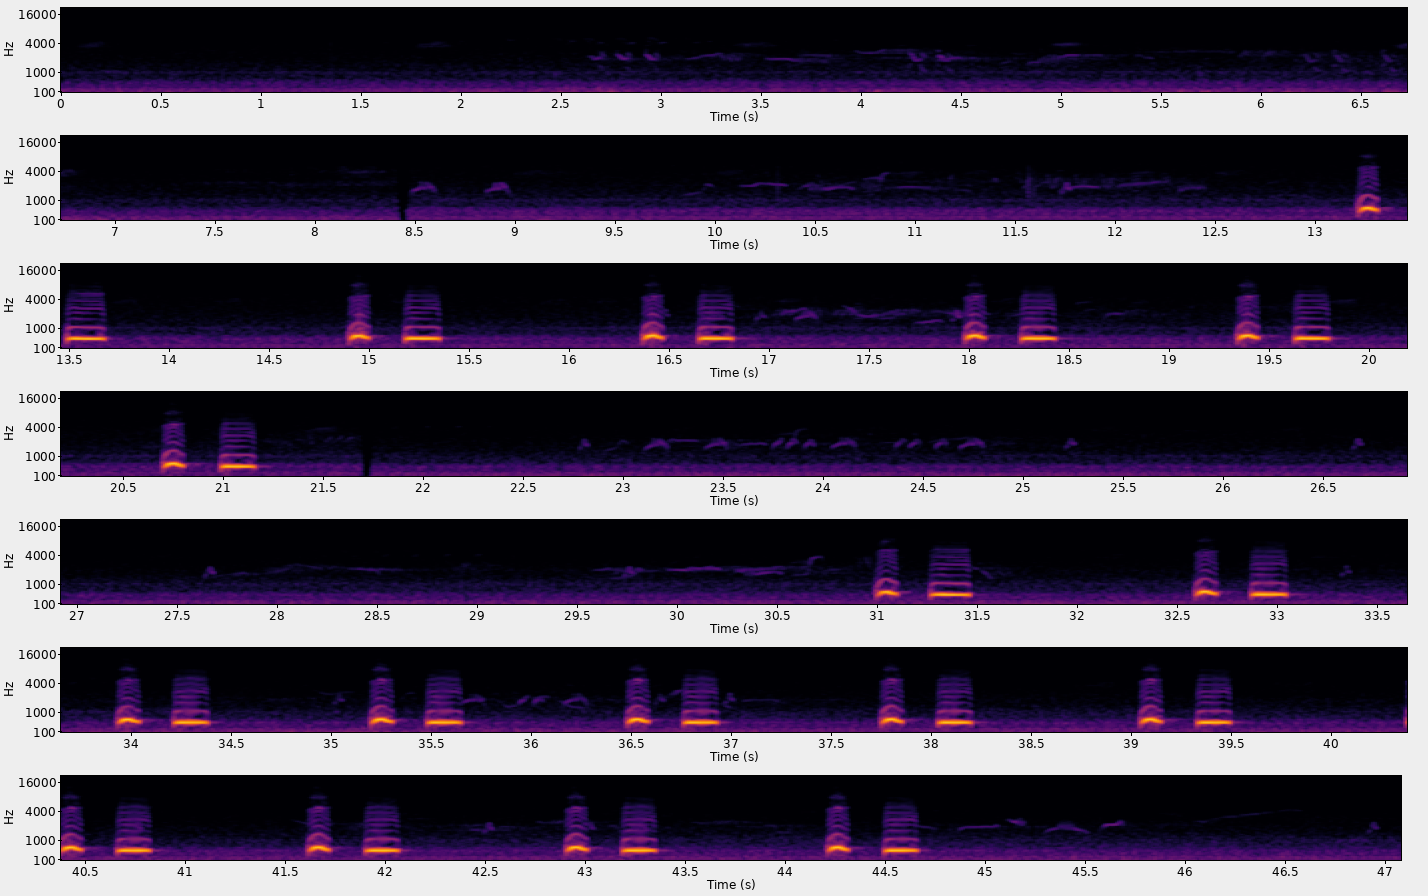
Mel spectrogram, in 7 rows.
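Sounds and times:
cuckoo calling: 0:13.2 - 0:13.8, 0:14.9 - 0:15.5, 0:16.4 - 0:20.0, 0:20.7 - 0:21.4, 0:29.6 - 0:31.7, 0:32.6 - 0:38.4, 0:39.0 - 0:39.7, 0:40.4 - 0:47.0.

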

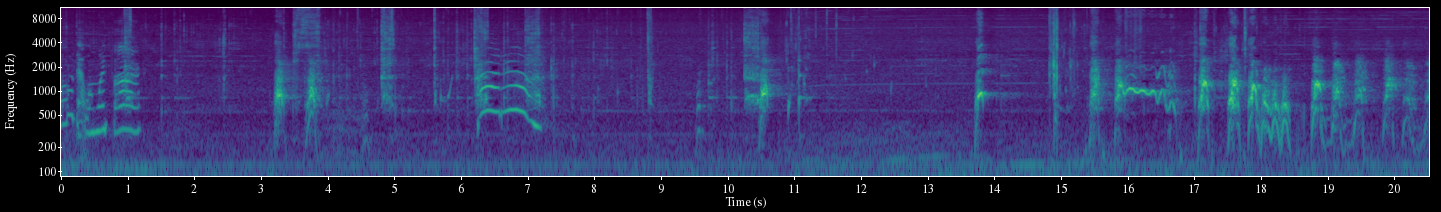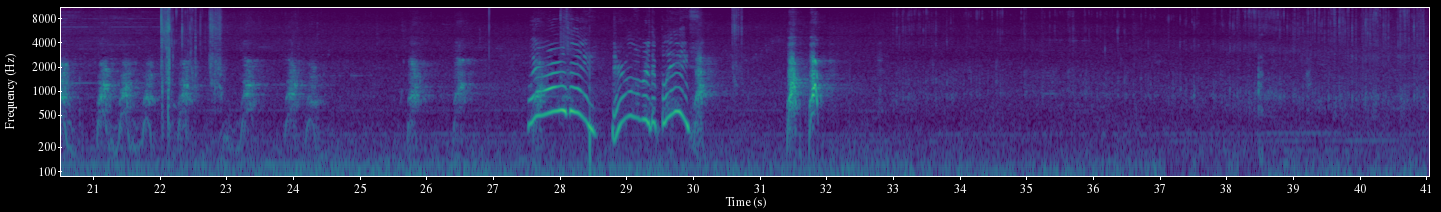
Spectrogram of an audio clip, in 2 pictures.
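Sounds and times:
dog barking: 0:13.8 - 0:14.0, 0:15.4 - 0:22.0, 0:23.2 - 0:24.5, 0:25.8 - 0:26.7, 0:31.4 - 0:32.2
dog whining: 0:15.5 - 0:16.9.

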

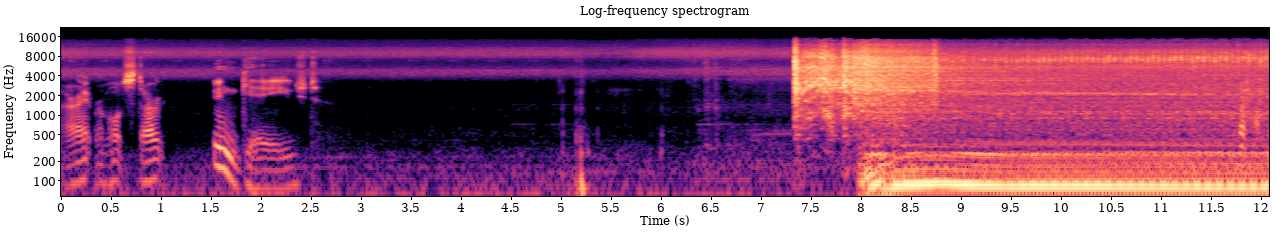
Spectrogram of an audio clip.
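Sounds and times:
car engine idling: 0:06.4 - 0:12.0
starter motor cranking: 0:07.3 - 0:09.0.

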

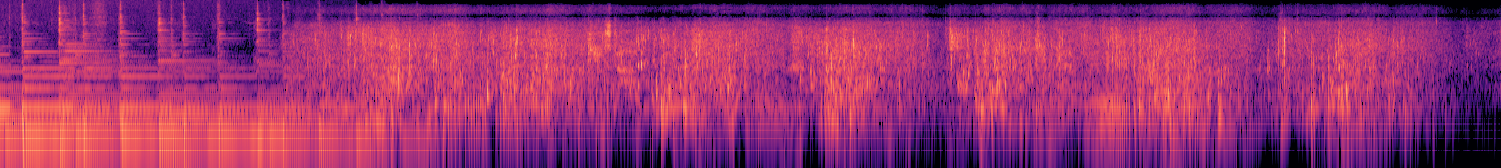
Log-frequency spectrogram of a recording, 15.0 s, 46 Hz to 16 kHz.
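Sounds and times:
water splashing around a raft: 0:02.8 - 0:15.0.

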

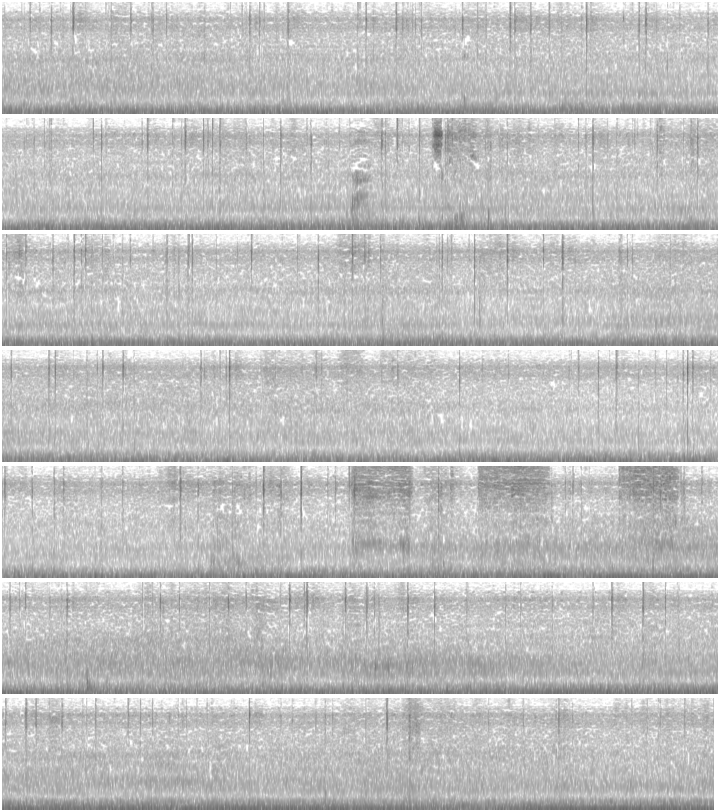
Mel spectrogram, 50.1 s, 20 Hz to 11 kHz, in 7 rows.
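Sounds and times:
campfire crackling and hissing: 0:00.0 - 0:50.0
short bursts of hissing: 0:32.1 - 0:34.2, 0:34.8 - 0:35.5.

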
